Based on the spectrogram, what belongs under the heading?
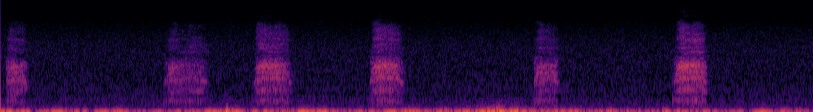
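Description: Six short, harsh bird calls about a second apart, over a low rumble.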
